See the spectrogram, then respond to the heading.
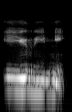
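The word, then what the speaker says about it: Ειρήνη: Terus ee epsilon dengan yota dia menjadi i. Jadi ini bacanya jadi irini. Irini ya.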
